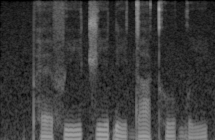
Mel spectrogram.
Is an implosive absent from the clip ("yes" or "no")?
no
